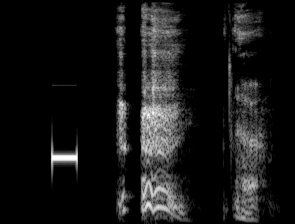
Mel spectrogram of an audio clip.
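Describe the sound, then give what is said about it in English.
A brief electronic beep, then a man with congestion clears his throat in three rough, gravelly bursts, the middle one longest and loudest. “I may be clearing my throat a bit here today.”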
